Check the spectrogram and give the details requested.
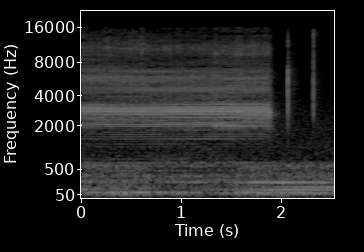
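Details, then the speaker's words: Microneedling pen run over the person's own numbed facial skin, which reddens as it goes; steady high-pitched electric buzzing, stopping with a couple of faint clicks. "So now I'm going to grab the machine, and then I'm going to turn it on. And that's what it sounds like, okay? So it just goes on the skin, and you'll see that it starts to become more red the more that I keep going."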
